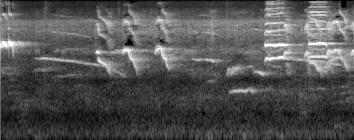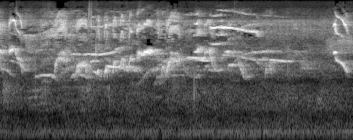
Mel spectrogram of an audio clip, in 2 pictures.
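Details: Rather soft Oriental magpie-robin song stuffed with cricket mimicry: thin falling whistles, scattered sharp chirps and a louder twittering burst near the middle, then steady high warbling.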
